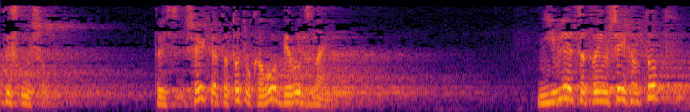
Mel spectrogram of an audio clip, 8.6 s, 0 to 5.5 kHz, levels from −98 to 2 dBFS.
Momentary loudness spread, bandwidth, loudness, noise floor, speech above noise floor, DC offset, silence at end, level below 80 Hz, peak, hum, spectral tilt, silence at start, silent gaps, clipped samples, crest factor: 21 LU; 5 kHz; -23 LUFS; -60 dBFS; 39 dB; under 0.1%; 0 s; -64 dBFS; -6 dBFS; none; -9 dB/octave; 0 s; none; under 0.1%; 18 dB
